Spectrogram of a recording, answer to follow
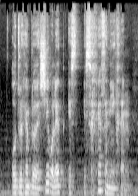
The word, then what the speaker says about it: Scheveningen: Otro ejemplo de shibboleth es Schefenigen usada por los neerlandeses también durante la Segunda Guerra Mundial para diferenciar a los alemanes, ya que en alemán se pronunciaría algo así como Scheveningen.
